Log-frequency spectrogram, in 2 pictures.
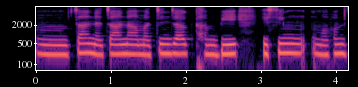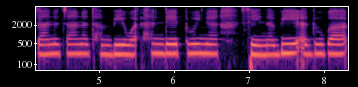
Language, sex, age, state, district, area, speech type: Manipuri, female, 18-30, Manipur, Bishnupur, rural, spontaneous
